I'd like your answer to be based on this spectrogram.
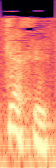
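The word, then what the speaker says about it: Köchel: Bueno, K-O con diéresis, C-H-E-L. – Pero se pronuncia como si fuera una E. – ¿Qué? Bueno, no exactamente Kegel, pero está bien, suena casi como... – ¿Cómo se pronuncia? – Sí, Kegel. – Eso. – Kegel, Kegel. Hay sonidos que no existen en español. – Es un sonido vocal entre O y E.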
